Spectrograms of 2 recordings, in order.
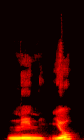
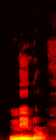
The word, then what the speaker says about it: niño: The ñ, or the wave above the N, tells you that you're pronouncing it as a yo sound, niño, rather than nino, which is a name.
